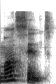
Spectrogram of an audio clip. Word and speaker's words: mustn't: Para pronunciarlo hay como una E escondida, ¿ok? No tiene que Yes. pronunciar cada una de las letras.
